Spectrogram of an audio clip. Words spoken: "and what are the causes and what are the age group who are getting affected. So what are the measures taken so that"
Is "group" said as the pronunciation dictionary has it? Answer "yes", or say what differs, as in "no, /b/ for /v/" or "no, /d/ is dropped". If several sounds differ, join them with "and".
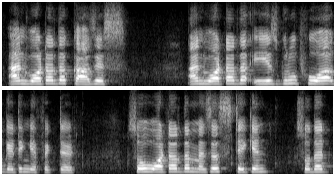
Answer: yes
